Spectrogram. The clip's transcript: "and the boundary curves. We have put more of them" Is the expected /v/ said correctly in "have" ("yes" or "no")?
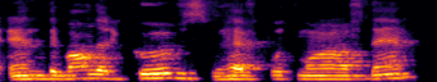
yes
